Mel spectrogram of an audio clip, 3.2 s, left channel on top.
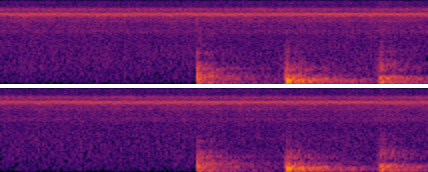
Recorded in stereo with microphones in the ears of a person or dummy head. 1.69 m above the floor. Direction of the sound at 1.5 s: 45° left (ahead or behind).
